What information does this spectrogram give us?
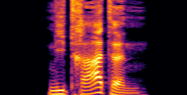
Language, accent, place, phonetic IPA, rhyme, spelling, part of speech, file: German, Germany, Berlin, [niˈtʁaːtn̩], -aːtn̩, Nitraten, noun, De-Nitraten.ogg
- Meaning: dative plural of Nitrat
